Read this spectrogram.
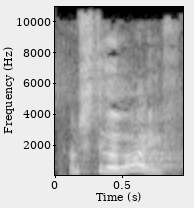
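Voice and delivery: high, loud gasp of being alive; amazed relief. Acted. Paul waking after the stoning, astonished and loud. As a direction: cry out in wonder at surviving. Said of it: "But he's".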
